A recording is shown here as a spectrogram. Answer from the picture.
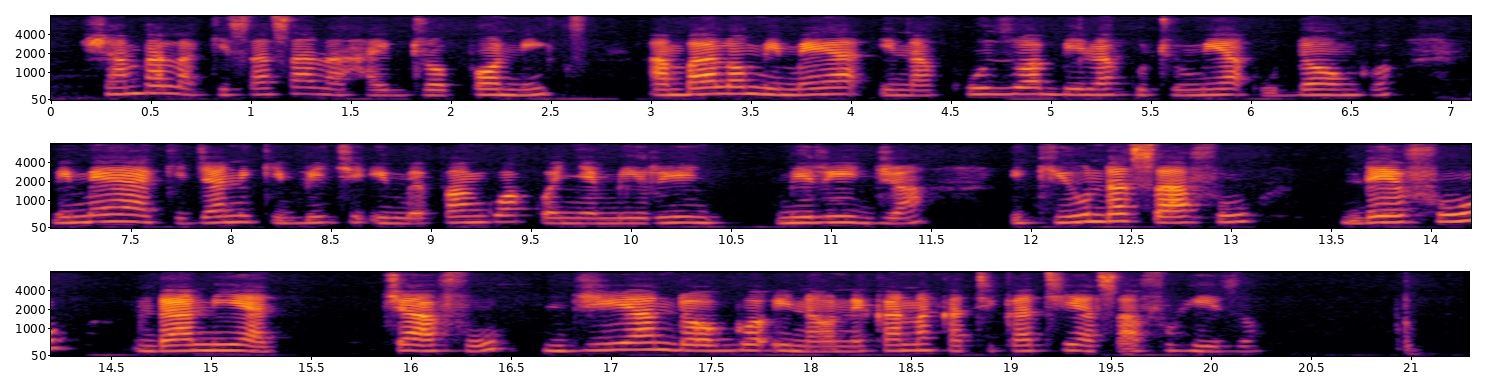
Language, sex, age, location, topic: Swahili, female, 25-35, Nairobi, agriculture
